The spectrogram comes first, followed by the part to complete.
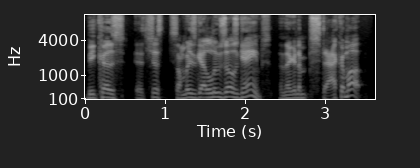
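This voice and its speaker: Casting: American male sports radio host, bright and punchy, dry studio mic, casual opinionated commentary with rhetorical questions. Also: fairly high pitch, quick pace, dry recording. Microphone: close studio headset mic.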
